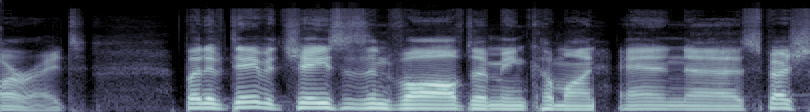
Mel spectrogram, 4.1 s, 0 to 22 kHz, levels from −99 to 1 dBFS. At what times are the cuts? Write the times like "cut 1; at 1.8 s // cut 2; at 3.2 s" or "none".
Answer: cut 1; at 3.0 s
